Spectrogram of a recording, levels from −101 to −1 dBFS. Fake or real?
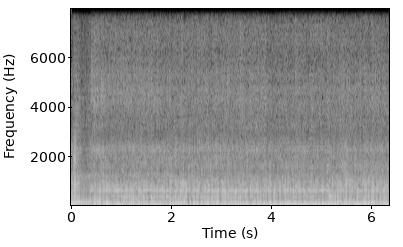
fake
